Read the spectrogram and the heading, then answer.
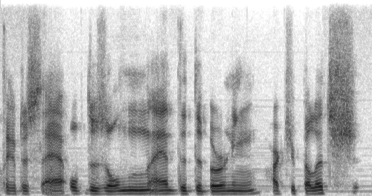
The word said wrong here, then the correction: Archipelago: was de juiste uitspraak? Archipelago. Archipelago, Archipelago ja.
